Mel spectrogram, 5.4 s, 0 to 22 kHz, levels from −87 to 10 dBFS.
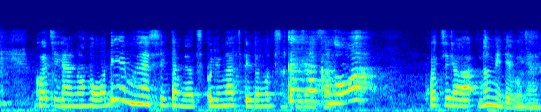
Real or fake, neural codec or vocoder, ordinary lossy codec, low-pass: fake; codec, 44.1 kHz, 2.6 kbps, SNAC; none; 7.2 kHz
